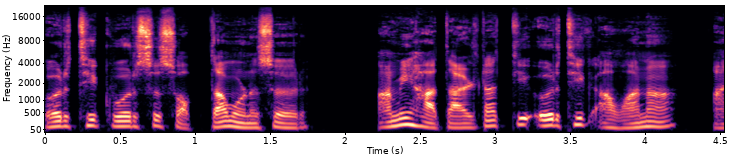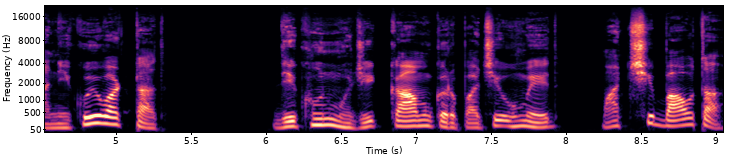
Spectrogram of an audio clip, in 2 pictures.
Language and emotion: Goan Konkani, sad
